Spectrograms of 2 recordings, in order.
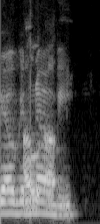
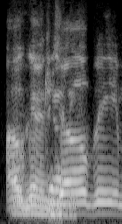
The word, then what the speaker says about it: Ogunjobi: Larry Ogunjobi. – Larry Ogunjobi. – Ogunjobi, Mike Daniels, yeah.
